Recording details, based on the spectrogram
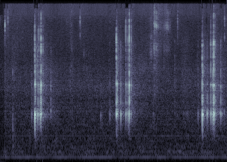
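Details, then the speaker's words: Acted portrayal in a mockumentary horror film: three sharp clicking pops of jaw clicking, character says he has TMJ disorder; simulated, not a real patient. "you hear that? I have TMJ, and I can't fucking get rid of it!"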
